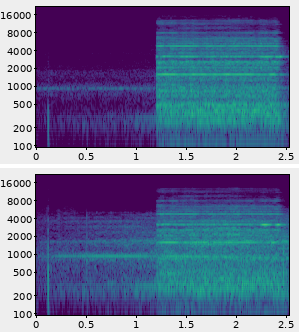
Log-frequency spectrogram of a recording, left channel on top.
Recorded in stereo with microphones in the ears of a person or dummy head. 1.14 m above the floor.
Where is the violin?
75° left (ahead or behind), 0.7 m.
